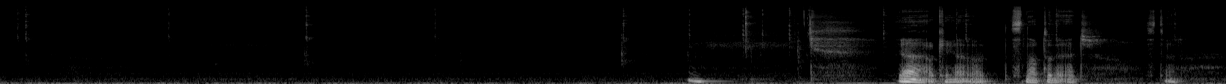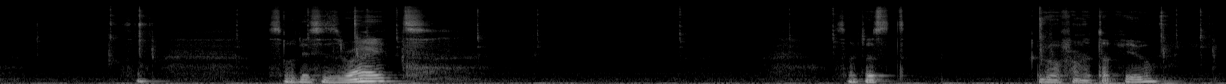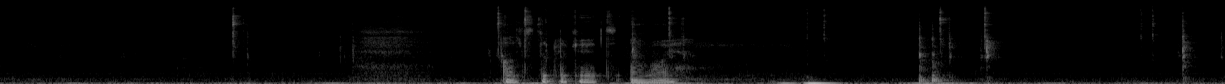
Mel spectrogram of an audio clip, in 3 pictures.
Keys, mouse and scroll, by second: 0.2 click, 1.7 click, 4.4 click, 6.9 middle click, 8.1 middle click, 9.6 click, 11.8 click, 13.7 Tab, 14.1-14.7 scroll down 4, 14.7 middle click, 15.9 shift+middle click, 16.4 middle click, 17.3-17.7 scroll down 2, 17.7 middle click, 19.4-20.2 scroll up 3, 20.2 middle click, 20.8 scroll down 3, 22.7 KP_7, 23.1 scroll down 2, 23.6 scroll up 3, 24.0 shift+middle click, 26.9 Tab, 29.9 alt+d, 33.9 r, 36.5 scroll up 4.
